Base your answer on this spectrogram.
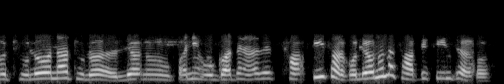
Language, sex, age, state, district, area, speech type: Nepali, female, 30-45, West Bengal, Kalimpong, rural, conversation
